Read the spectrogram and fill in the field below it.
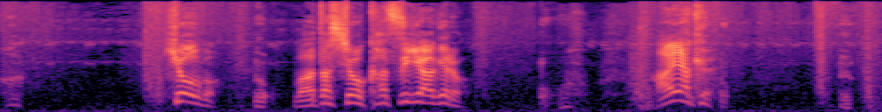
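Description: A young man gives a firm command close by.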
